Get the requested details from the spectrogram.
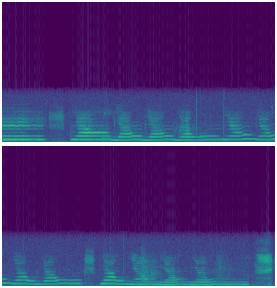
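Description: A cat meows in long, drawn-out wavering cries, about three sustained yowls rising and falling in pitch, steady in loudness, with a faint low hum in the background.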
